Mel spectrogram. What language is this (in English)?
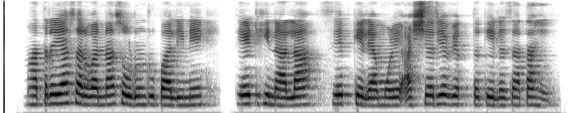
Marathi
